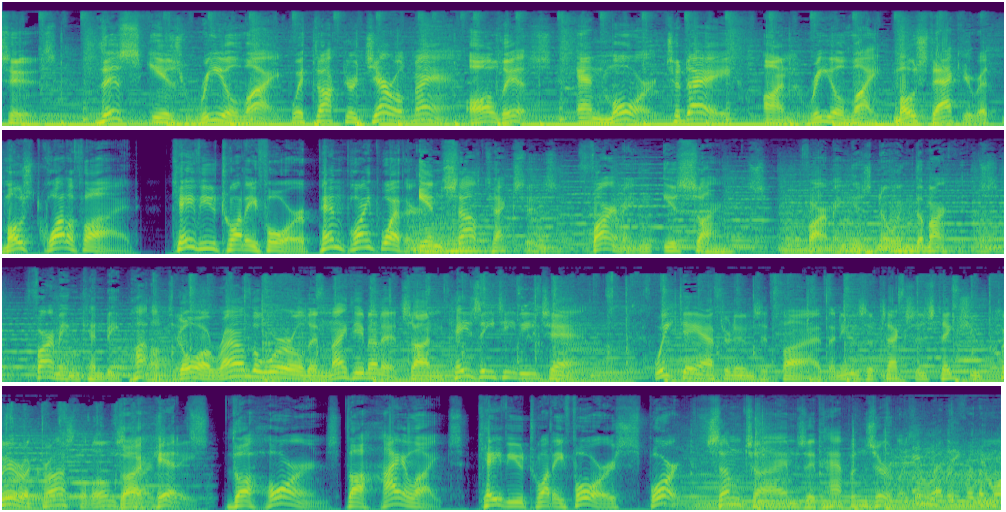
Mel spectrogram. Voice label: TV Radio, voiceover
